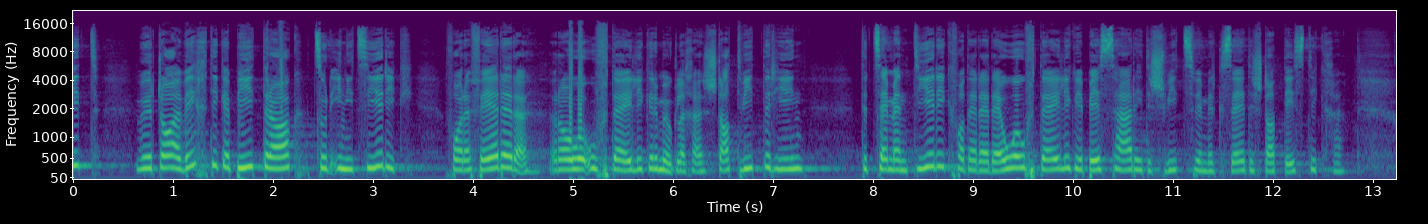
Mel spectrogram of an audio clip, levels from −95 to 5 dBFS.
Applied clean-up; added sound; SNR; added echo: none; none; none; none.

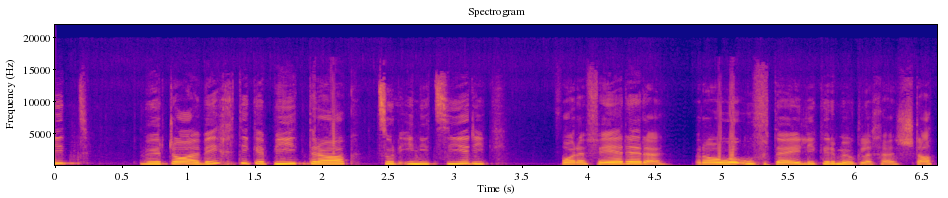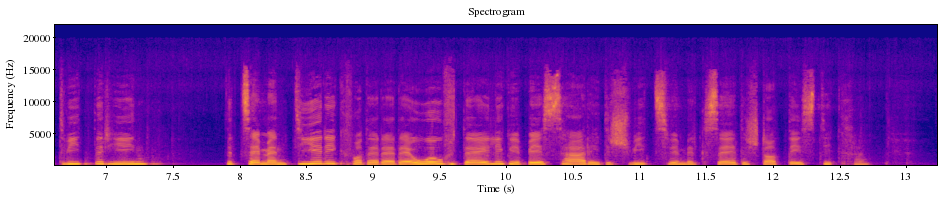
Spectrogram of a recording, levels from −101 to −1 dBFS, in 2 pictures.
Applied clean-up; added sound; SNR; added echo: neural mask model RNNoise.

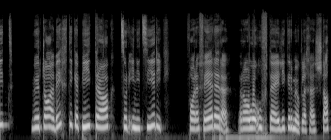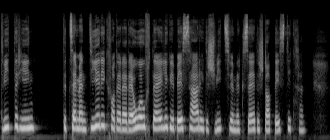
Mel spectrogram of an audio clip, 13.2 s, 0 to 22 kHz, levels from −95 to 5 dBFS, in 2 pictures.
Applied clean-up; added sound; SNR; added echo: neural mask model DeepFilterNet 3.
